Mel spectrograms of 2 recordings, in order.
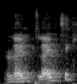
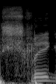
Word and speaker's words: Leipzig: is that how you say it germany leipzig leipzig yeah that's right i did have that one right so it's not like like like slig or anything like that got it all right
